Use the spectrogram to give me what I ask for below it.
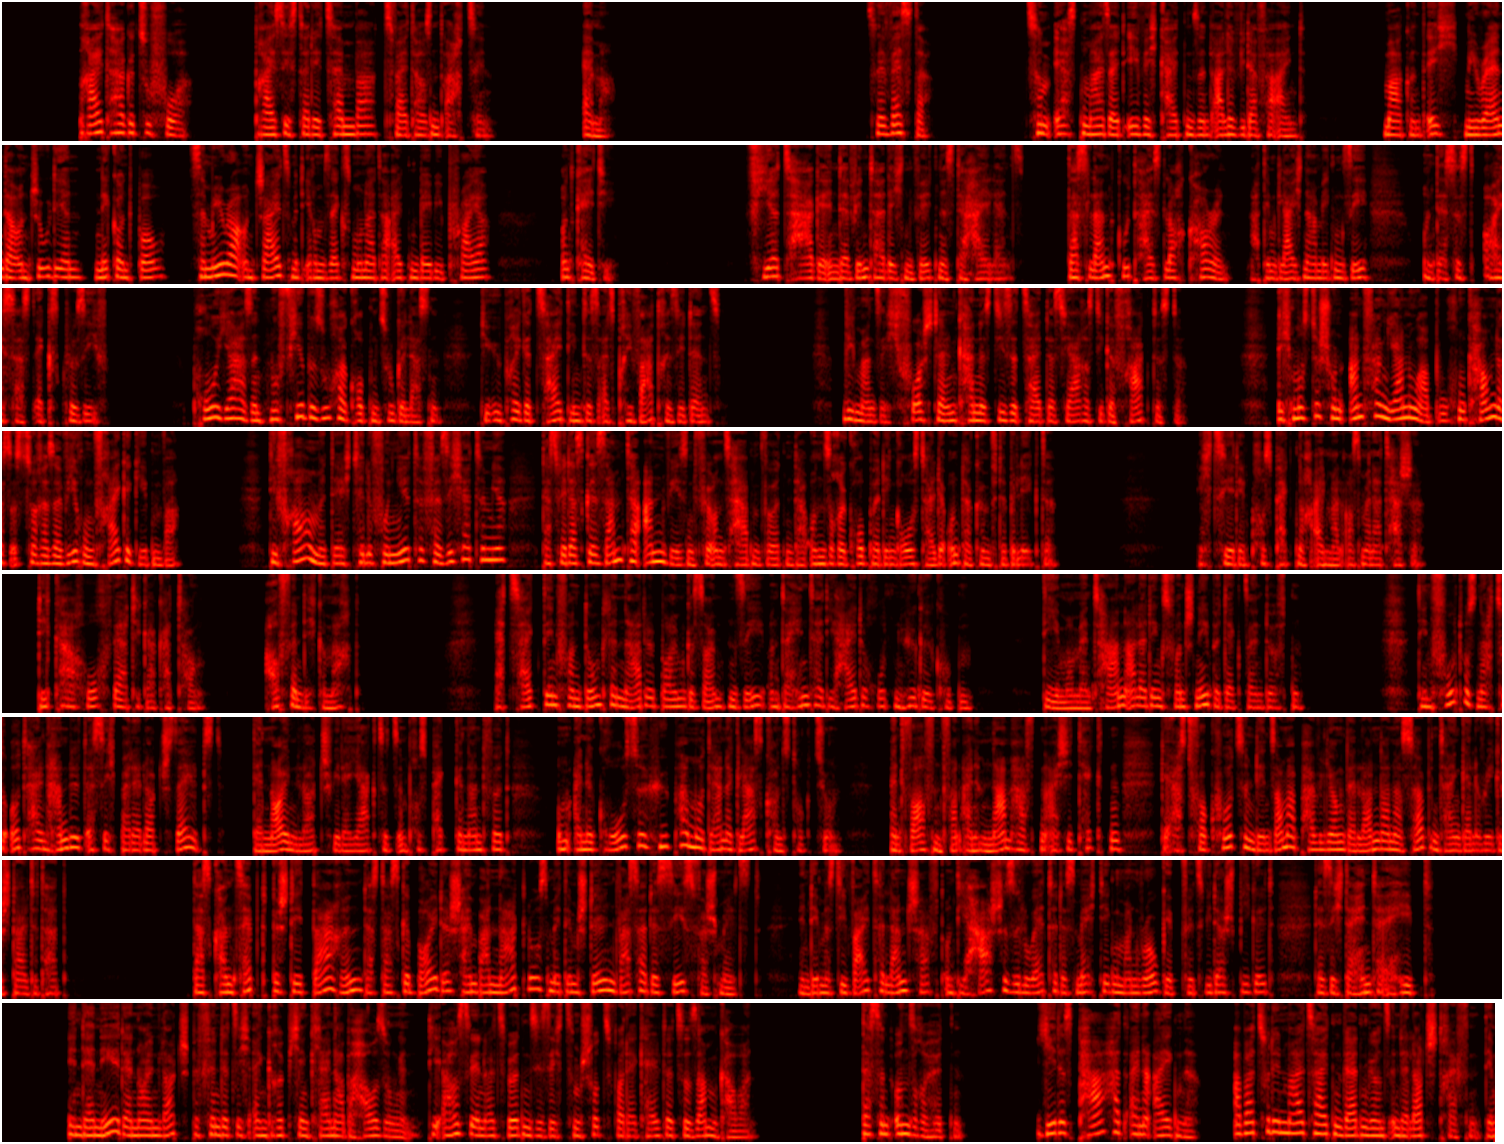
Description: Neuschnee (DE) audiokniha
Hörbuch Neuschnee von Lucy Foley.
Ukázka z knihy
